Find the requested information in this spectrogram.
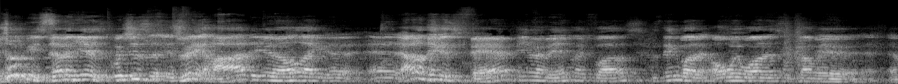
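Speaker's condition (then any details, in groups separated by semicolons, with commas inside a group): No condition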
